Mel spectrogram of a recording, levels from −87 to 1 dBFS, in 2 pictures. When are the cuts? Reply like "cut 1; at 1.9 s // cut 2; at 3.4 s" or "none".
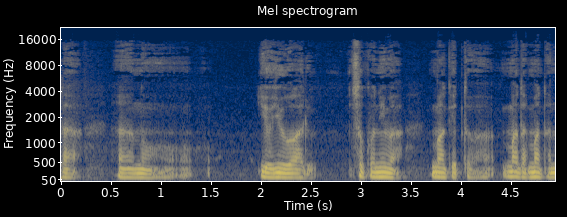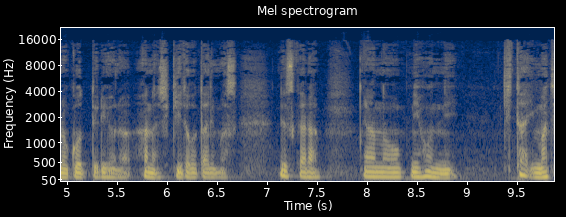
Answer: cut 1; at 8.4 s

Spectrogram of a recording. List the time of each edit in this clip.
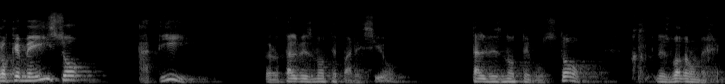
none

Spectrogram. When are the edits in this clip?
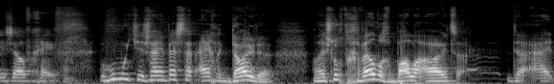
cut 1; at 0.9 s

